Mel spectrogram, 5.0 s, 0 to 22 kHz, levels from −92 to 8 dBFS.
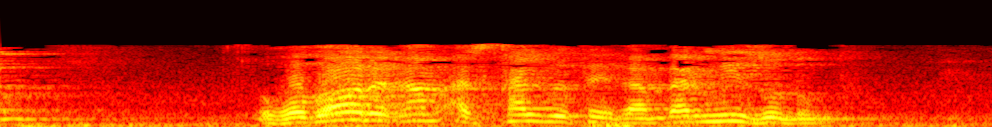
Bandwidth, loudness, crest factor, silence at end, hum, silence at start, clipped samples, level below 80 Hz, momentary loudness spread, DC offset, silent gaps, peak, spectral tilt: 5.4 kHz; -15 LUFS; 12 dB; 0 s; none; 0 s; under 0.1%; -32 dBFS; 24 LU; under 0.1%; none; -4 dBFS; -7 dB/octave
